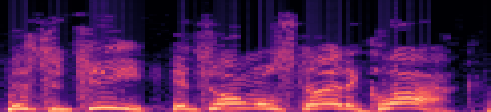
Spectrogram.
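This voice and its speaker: A whiny high-voiced boy. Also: expressive, a little fast, dull audio, soft background music. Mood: eager. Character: whiny young boy teammate, sulky.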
